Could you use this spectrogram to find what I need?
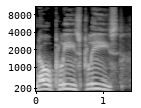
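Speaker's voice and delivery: put-on imploring, begging, pleading voice. Retelling a dream where the wife begs against a curse: imitating someone begging and pleading. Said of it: "the wife is begging and pleading".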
